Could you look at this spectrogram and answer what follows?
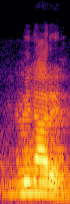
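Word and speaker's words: minarets: marble चार marble की मिनारे हैं मिनारेट्स माने मिनारे ठीक है मिनारेट म मिनारे टी साइलेंट है मनारे हिंदी मेंगे मनारे ठीक है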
